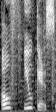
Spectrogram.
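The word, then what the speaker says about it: Ophiuchus: Oh, it's pronounced ofus. Ofucus. And it's between Scorpio and Sagittarius. How very interesting. Ofucus.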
